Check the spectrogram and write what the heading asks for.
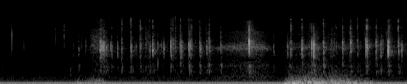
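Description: Typing on a computer keyboard: a rapid run of keystrokes starting about a second in, over a steady low electrical hum.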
